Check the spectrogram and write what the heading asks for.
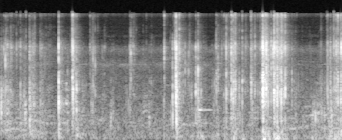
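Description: Crisp fried flatbread being broken and crushed by hand onto a plate of rice: a run of irregular crackles and snaps, the loudest a few seconds in.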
